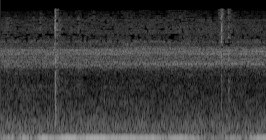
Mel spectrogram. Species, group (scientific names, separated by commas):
Psaltoda plaga, Cicadidae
